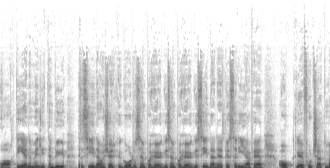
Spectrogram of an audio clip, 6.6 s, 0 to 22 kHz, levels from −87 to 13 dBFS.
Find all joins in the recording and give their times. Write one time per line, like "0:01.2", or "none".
0:01.6
0:03.4
0:04.4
